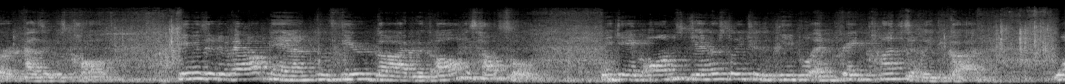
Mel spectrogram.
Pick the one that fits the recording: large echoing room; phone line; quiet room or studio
large echoing room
